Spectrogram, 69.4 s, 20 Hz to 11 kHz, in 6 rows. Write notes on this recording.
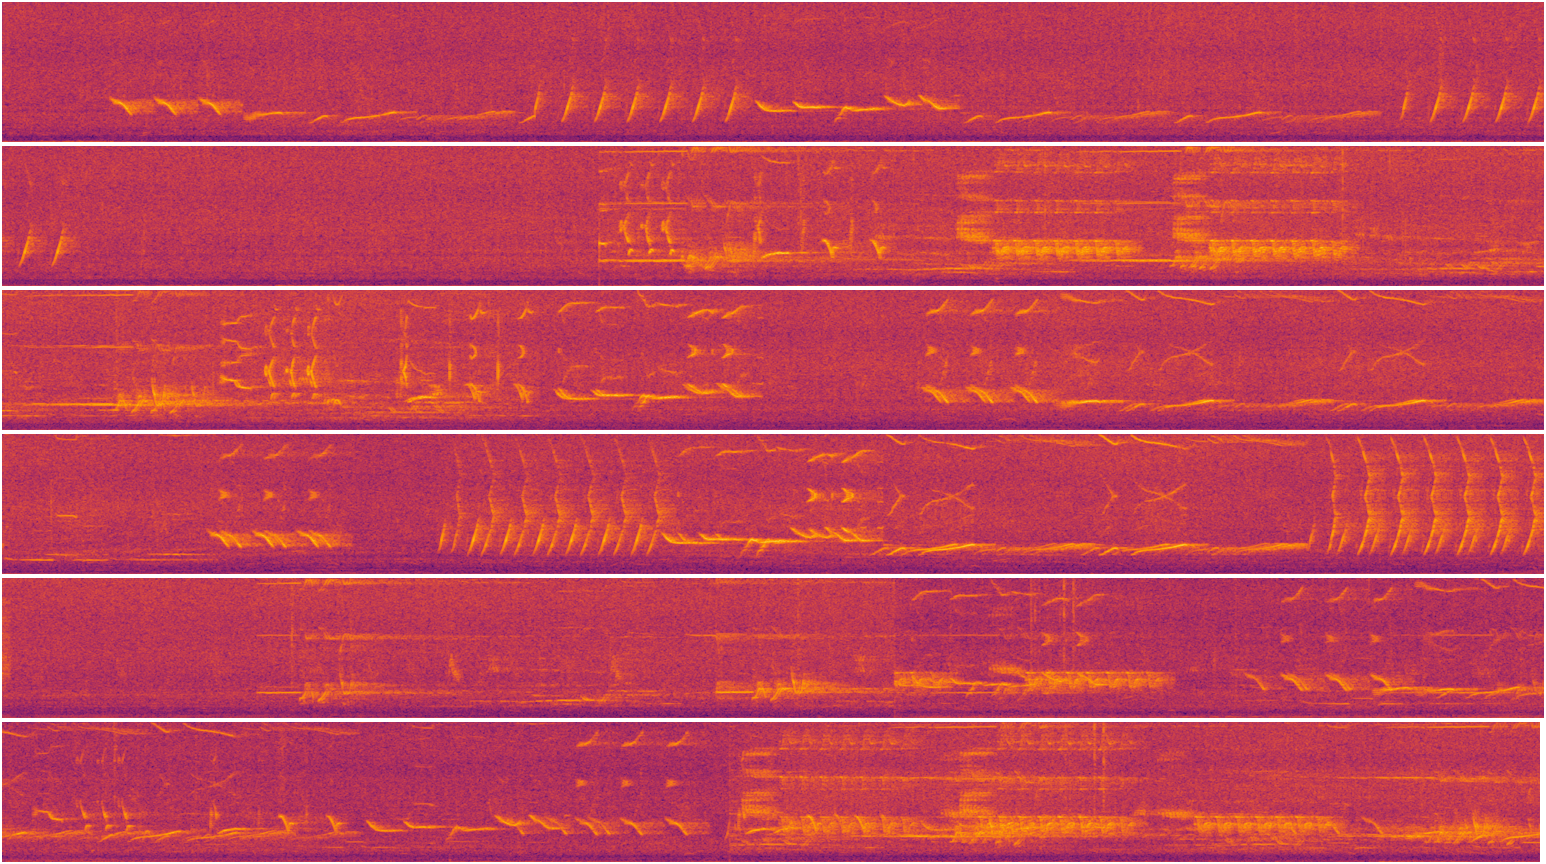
BIRDS - sound installation by Ludomir Franczak during Survival 2011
